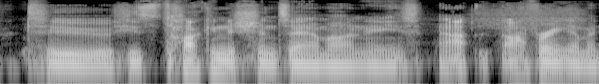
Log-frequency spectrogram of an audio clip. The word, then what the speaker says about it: Shinzaemon: they're each separate syllables. Like Shinzaemon, it's not Shinzaemon, it's Shinzaemon.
